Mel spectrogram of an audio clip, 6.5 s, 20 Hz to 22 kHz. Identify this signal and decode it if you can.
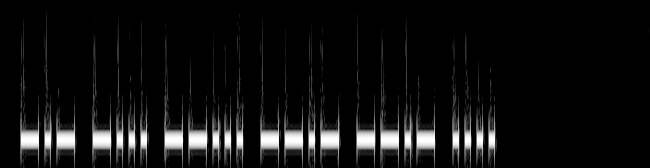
Morse code, heard as a keyed tone, about 20 wpm, 700 Hz. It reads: KB7QQH
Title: USA Callsign DE Callsign 20wpm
